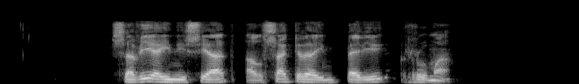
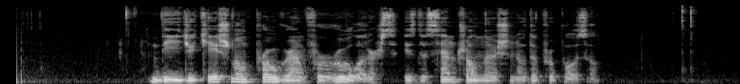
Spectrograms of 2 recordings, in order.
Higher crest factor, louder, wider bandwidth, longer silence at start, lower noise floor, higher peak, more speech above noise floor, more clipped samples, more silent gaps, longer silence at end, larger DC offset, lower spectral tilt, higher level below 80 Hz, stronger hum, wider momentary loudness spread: about the same, 18 dB vs 18 dB; about the same, -18 LUFS vs -16 LUFS; second, 8 kHz vs 16.5 kHz; about the same, 1.15 s vs 1.25 s; first, under -90 dBFS vs -58 dBFS; about the same, -2 dBFS vs 0 dBFS; first, over 73 dB vs 42 dB; neither; first, 2.40-2.45 s vs none; first, 1.3 s vs 0.45 s; neither; about the same, -4 dB/octave vs -4 dB/octave; about the same, -56 dBFS vs -52 dBFS; neither; second, 9 LU vs 16 LU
